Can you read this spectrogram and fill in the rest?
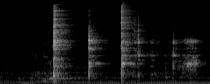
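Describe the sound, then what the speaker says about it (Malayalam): A metal ladle strikes a cooking pot during chicken mandi preparation: four or five distinct bright clinks in an uneven rhythm, close and clear against quiet surroundings. "ജസ്റ്റ് അത് കോരിയൻ്റെ ഒരു ശബ്ദമാണ് കേട്ടോ."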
